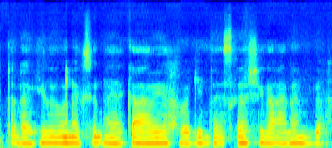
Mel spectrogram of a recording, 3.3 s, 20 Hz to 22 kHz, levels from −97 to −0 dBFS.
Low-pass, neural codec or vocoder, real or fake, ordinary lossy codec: none; codec, 44.1 kHz, 2.6 kbps, SNAC; fake; none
